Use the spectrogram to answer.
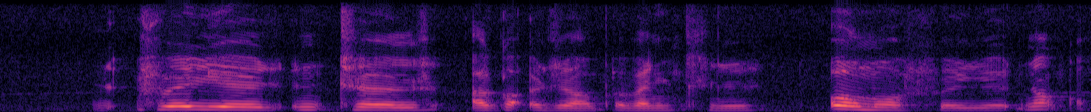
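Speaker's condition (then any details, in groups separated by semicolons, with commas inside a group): Cerebral palsy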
